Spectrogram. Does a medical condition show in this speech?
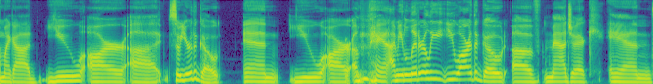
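No.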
